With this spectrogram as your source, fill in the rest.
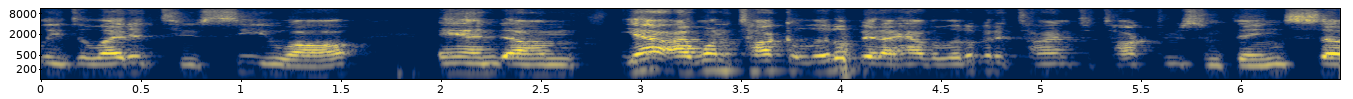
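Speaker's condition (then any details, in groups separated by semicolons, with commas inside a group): No condition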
